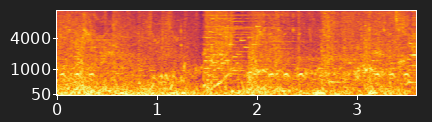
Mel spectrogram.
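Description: Bombs explode in a video game, a dense stream of crashing, smashing blasts that overlap almost without pause, loud and harsh throughout.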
